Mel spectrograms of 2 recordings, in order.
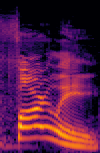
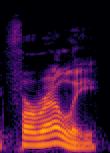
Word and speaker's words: Farrelly: Is it Peter Farrelly or is it Farley? Farrelly.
